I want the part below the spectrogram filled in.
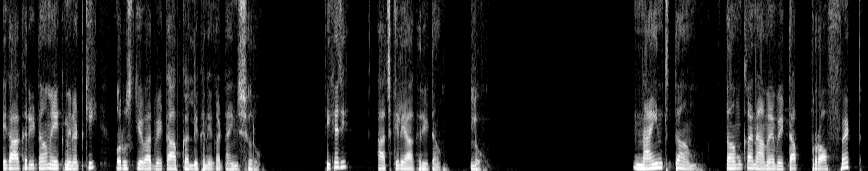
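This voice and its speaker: Lively Hindi-speaking accounting teacher, man. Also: a little high, smooth. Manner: calls students "beta", quizzes them with quick questions; mixes Hindi with English terms, slow stressed definitions. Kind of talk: classroom lecture.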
